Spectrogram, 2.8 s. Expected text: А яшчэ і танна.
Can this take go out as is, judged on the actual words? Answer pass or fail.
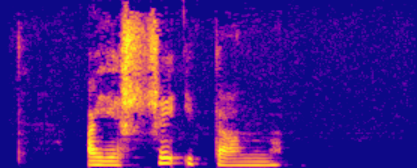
pass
